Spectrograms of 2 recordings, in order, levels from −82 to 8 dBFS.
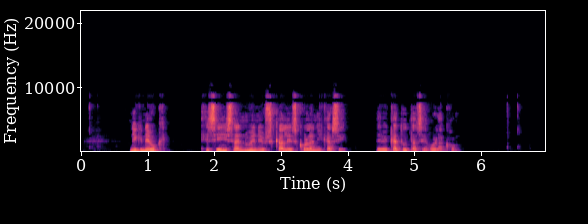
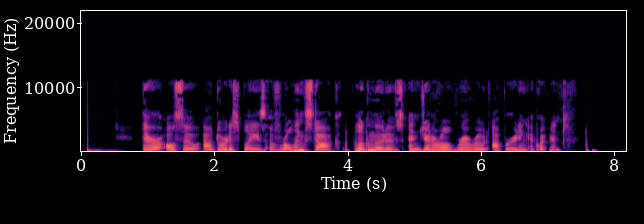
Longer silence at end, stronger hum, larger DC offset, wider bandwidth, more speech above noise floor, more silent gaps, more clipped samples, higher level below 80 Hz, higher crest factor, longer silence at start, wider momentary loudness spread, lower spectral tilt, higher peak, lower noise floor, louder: first, 1.3 s vs 0.45 s; neither; neither; second, 9.6 kHz vs 11.5 kHz; first, 58 dB vs 30 dB; neither; neither; second, -68 dBFS vs -54 dBFS; about the same, 22 dB vs 18 dB; first, 0.75 s vs 0.1 s; about the same, 16 LU vs 18 LU; about the same, -3.5 dB/octave vs -4 dB/octave; first, -4 dBFS vs -8 dBFS; first, -81 dBFS vs -55 dBFS; about the same, -23 LUFS vs -25 LUFS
